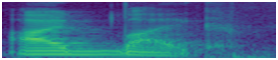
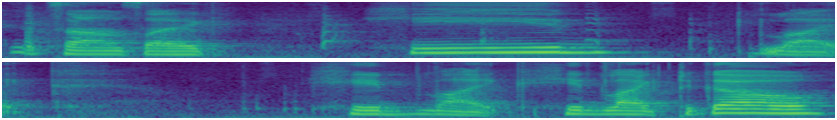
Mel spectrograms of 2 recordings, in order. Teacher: You don't hear I'd like with a break. We use an unreleased D, a stopped D sound. I'd go up to make the D and then release right into your L.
